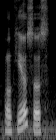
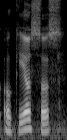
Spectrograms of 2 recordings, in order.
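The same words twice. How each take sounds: The two takes are said the same way.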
